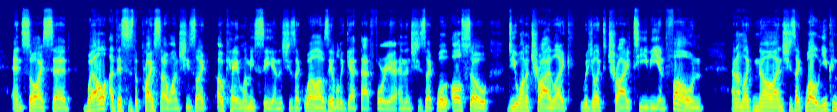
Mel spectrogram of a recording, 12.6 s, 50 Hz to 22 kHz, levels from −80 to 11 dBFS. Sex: male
